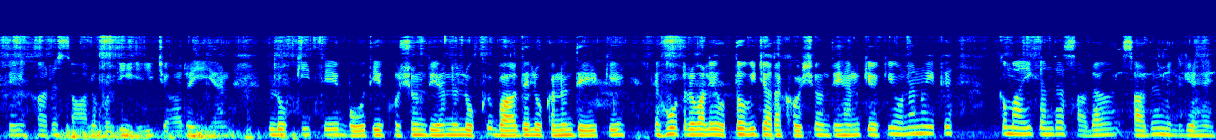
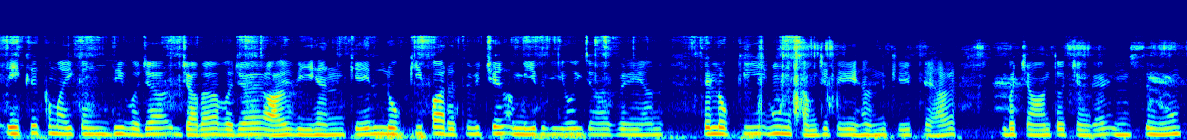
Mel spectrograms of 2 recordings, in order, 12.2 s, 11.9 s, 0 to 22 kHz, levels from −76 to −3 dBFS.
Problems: none marked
